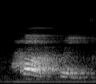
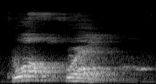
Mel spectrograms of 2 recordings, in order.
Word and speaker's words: quoque: Silvia, Coque. Quoque. Coque. Quoque. A letra U é pronunciada.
